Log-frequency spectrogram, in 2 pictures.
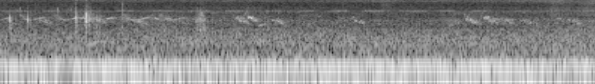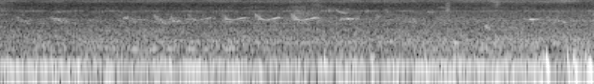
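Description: A steady low rumble from distant diesel locomotives approaching, with small birds chirping over it. A couple of low thumps come near the end.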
